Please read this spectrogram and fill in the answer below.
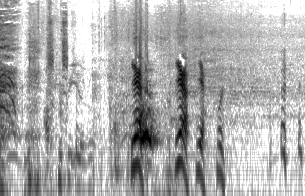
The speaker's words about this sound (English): You didn't bark when he arrived, you're just barking when he leaves. Yeah. She's funny though.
